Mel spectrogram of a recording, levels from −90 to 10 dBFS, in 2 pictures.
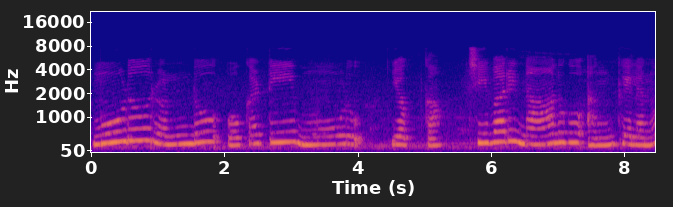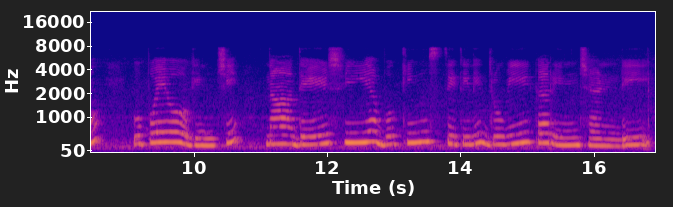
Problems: none marked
